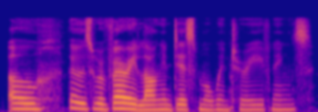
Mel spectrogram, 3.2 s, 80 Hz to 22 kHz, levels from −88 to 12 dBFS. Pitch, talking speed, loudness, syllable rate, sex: 180 Hz, 170 wpm, -19 LUFS, 5.7 syllables/s, female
